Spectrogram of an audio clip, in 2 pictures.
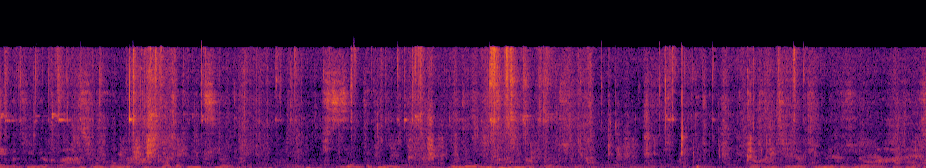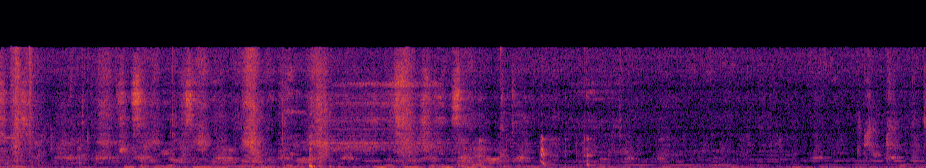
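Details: Pembroke Welsh Corgi sisters Hina and Seri play-wrestling after dinner; low wavering growl-like whines and short yips continue throughout, with human voices talking over them indoors.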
